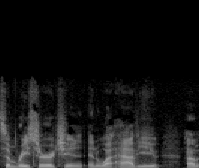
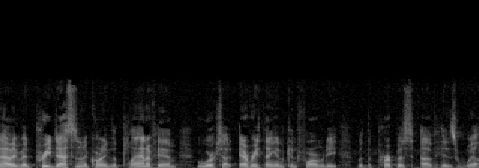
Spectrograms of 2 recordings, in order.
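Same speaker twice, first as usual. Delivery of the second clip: ordinary talk, nothing marked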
